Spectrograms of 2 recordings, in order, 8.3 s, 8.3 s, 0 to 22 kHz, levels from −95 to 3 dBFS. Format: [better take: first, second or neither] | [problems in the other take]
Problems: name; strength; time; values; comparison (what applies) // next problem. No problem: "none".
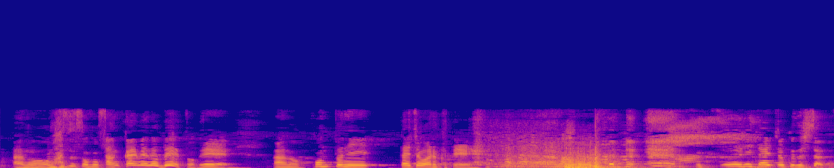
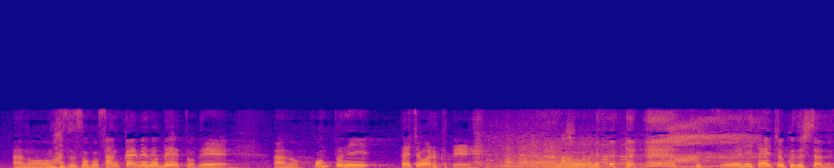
second | noise reduction (classical method log-MMSE)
